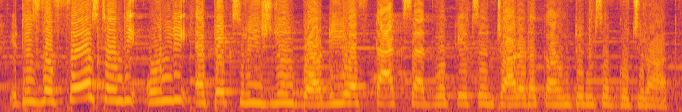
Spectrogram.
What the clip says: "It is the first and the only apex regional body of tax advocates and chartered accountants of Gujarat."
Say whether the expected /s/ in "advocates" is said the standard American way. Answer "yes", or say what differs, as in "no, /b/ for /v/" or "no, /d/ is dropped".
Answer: yes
